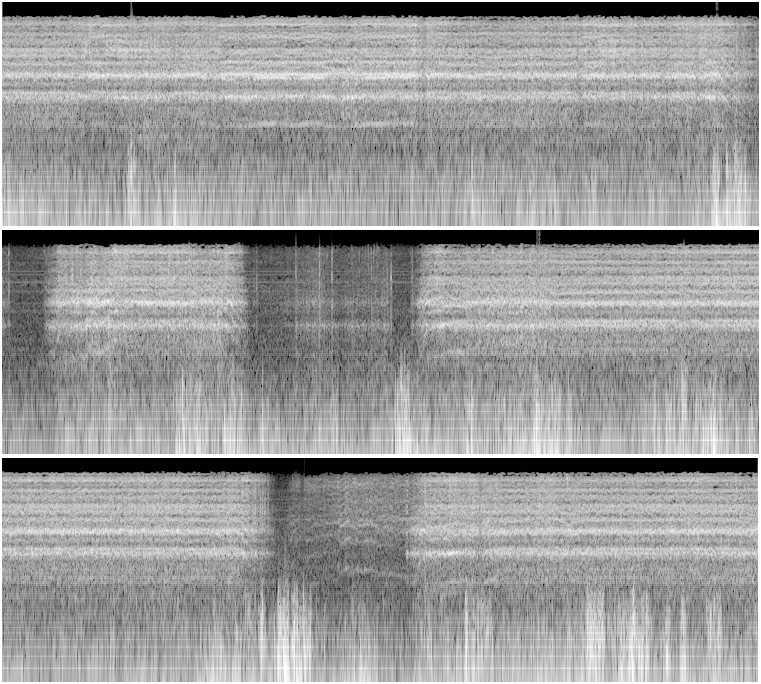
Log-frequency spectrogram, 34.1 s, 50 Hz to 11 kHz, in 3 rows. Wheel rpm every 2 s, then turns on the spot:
160, 160, 160, 160, 160, 80, 130, 70, 40, 150, 160, 160, 160, 40, 70, 160, 160.
14-16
